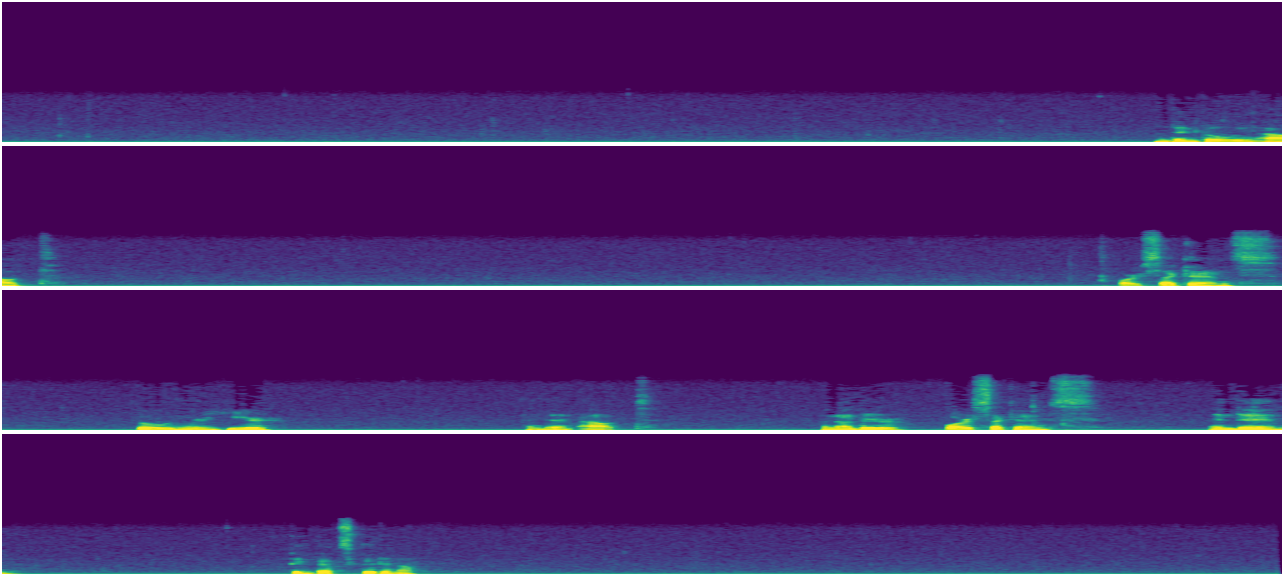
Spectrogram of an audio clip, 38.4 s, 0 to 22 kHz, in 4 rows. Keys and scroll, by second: 0.3-10.3 typing, 0.5 Return, 11.4 w, 12.1 w, 12.8 s, 13.2 s, 14.7-15.4 typing, 17.4-19.6 typing, 22.1-23.5 typing, 26.8-32.3 typing, 33.3-35.8 typing, 36.9-38.1 typing.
